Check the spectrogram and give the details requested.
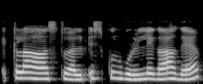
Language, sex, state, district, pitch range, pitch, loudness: Chakma, female, Tripura, Dhalai, 240-280 Hz, 260 Hz, -13 LUFS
